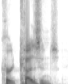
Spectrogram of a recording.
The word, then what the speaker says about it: Cousins: all blend them together since cousins starts it's a it's a hard C so it's Kirk Cousins it's kind of like I'm adding another K and do I really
